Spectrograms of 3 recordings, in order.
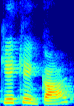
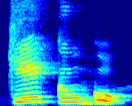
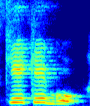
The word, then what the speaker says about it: Kierkegaard: So the major figures that we are going to ask is, so okay, so most of the people read his name wrong. It's not Kierkegaard, it's Kierkegaard. It's Kierkegaard.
